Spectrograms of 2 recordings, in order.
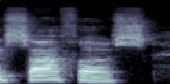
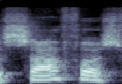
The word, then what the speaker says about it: Sophos: And if you're wondering why I'm saying Sophos, it's because that's how they pronounced it when I was on a phone call with them. Now, granted, I was on a phone call with a Sophos guy from the somewhere in Europe. So that's just how they pronounce it, though.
